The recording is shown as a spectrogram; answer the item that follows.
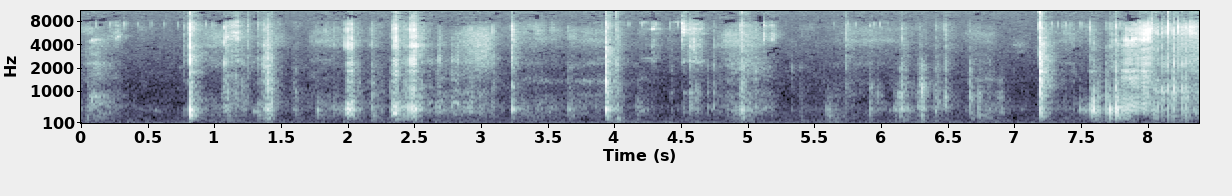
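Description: A drone's retail box handled while picking at its tape seal: irregular crinkles, scratches and light clicks of packaging, the sharpest click about a second in and another near the end.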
